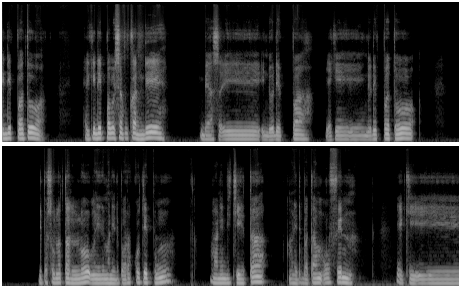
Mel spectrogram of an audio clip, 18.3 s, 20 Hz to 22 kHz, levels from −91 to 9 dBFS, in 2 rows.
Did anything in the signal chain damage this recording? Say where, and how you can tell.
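Yes. Bluetooth LC3 compression is audible across the whole speech clip, likely at the codec stage. The upper spectrum sounds breathy and grainy where coarse quantisation and noise filling replace detail, consistent with 10 ms frames at around 48 kbps, with nothing above 20.1 kHz.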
